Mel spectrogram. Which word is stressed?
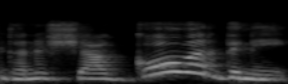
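Govardhani. The stress is on the second name. The speaker calls it right.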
